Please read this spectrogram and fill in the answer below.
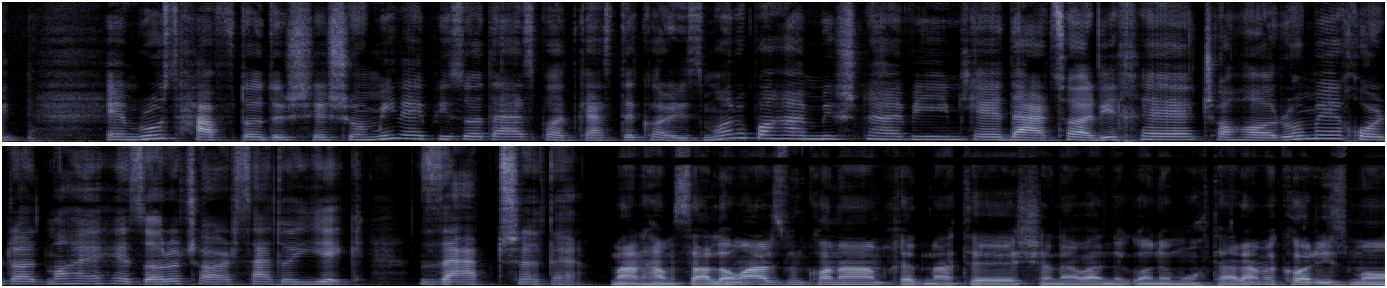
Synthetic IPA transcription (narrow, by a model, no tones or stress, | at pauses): d̪ʔe̞mɾuːzhæft̪ɒːd̪o̞ʃe̞ʃo̞miːne̞piːzod̪æzpʰɒːd̪̥cʰæst̪ekʰɒːɾizmɒːɾobɒːɦæmːiʃnæviːmcʰe̞d̪æɾt̪ʰɒːɾiːxet͡ʃʰɒɦɒːɾo̞me̞χo̞ɾd̪ɒːd̪̚mɒːɦe̞ɦe̞zɒːɾo̞t͡ʃʰɒːɾsæd̪oje̞cʰ | zæb̥̚t̪ʃo̞d̪e̞̰mænɦæmsælɒːmæɾzmiːkʰonæmxe̞d̪̚mæt̪ʰeʃenævænd̪eɡɒːnemoht̪ʰæɾæme̞kʰɒːɾizmɒː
